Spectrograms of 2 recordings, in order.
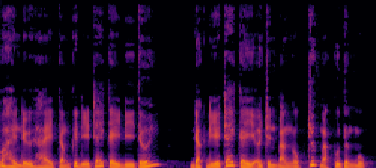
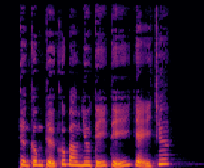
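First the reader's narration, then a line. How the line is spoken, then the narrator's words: Giggling. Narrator (Vietnamese): Nữ tử kia cười khúc khích rồi nói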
